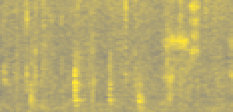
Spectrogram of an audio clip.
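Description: Quiet room hush with a steady low hum and a few faint, irregular clicks and rustles from the seated string players readying their instruments.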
